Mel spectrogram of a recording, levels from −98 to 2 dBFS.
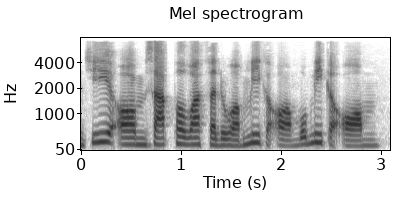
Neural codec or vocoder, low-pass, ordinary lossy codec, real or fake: codec, 16 kHz, about 1 kbps, DyCAST, with the encoder's durations; 7.2 kHz; MP3, 48 kbps; fake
